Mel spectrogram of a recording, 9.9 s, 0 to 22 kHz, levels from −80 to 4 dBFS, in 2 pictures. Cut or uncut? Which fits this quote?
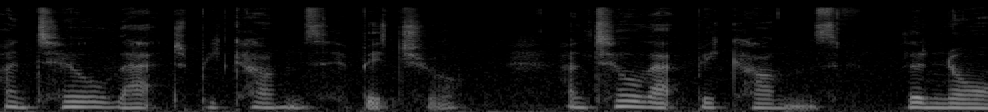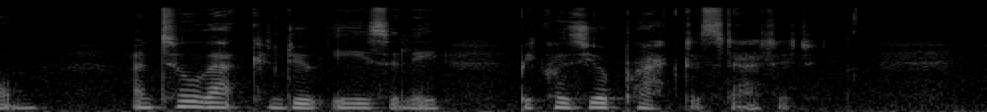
cut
